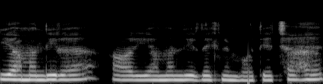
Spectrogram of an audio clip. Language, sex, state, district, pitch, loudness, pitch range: Hindi, female, Bihar, Samastipur, 210 Hz, -19 LUFS, 200-220 Hz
